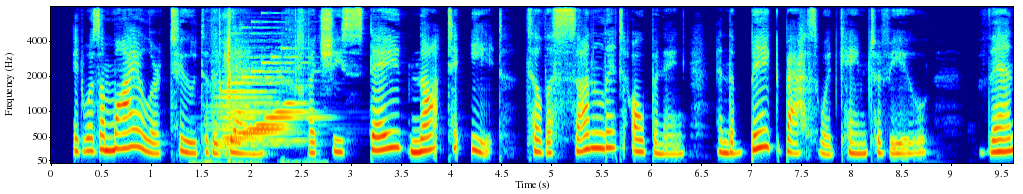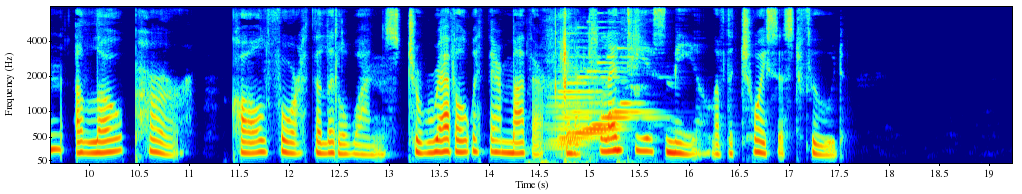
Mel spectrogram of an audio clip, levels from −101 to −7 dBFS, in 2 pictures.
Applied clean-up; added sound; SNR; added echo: classical method log-MMSE.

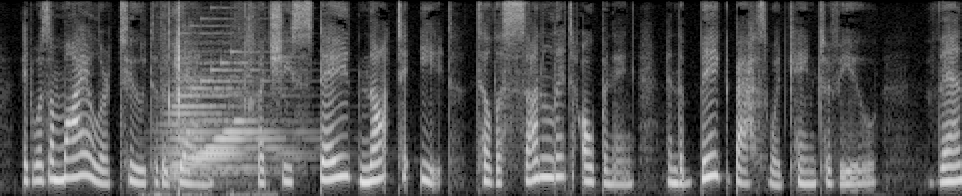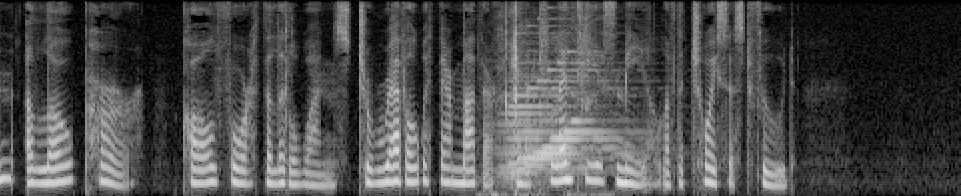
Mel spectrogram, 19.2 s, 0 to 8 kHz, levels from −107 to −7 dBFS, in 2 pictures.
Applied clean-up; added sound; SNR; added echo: none; Chime; 5 dB; none.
